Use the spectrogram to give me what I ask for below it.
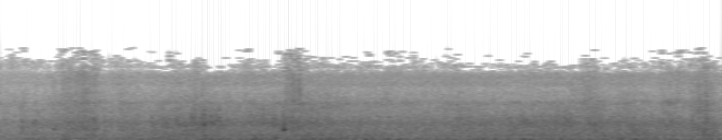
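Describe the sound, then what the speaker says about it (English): Choppy sea water churns against Changi Beach in a continuous, fairly faint roar of surf and wash, with some wind noise mixed in and no clear individual wave breaks. "the water is really choppy"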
